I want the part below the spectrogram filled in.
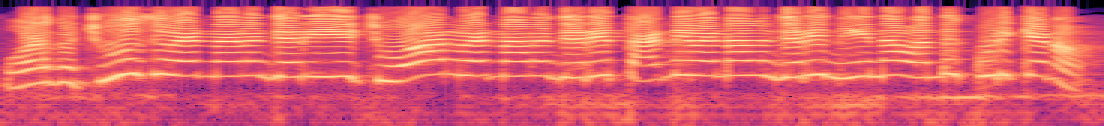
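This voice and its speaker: A harsh, bossy village mother-in-law in a cartoon, with a Tirunelveli Tamil accent, as a woman acts her out. She talks in a very high, bright, piercing voice and mocks everyone around her. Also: steady tone, moderate pace. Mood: scolding.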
